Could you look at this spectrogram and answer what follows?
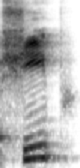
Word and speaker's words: sheep: But the letter E in sheep is pronounced like a regular E.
